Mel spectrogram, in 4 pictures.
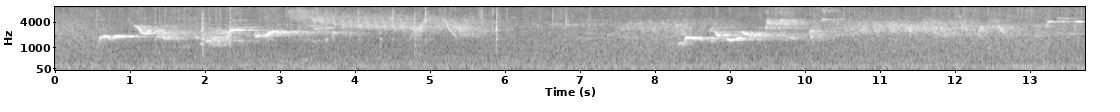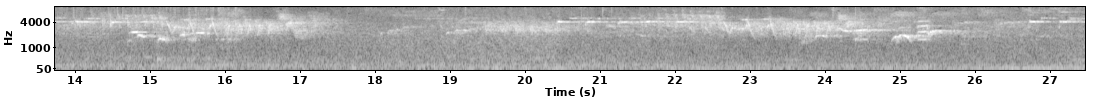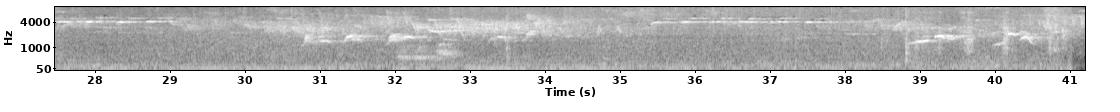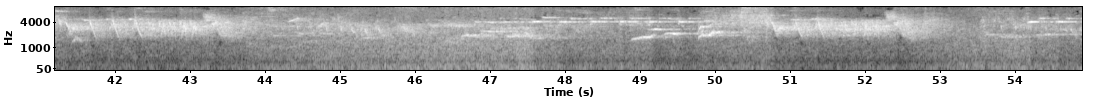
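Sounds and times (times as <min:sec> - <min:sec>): birds chirping and singing: 0:19.0 - 0:42.5
thin high bird call: 0:30.8 - 0:41.0.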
